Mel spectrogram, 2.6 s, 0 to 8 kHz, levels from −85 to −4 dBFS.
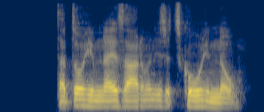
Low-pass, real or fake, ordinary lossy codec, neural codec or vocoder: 7.2 kHz; fake; Opus, 64 kbps; codec, 16 kHz, 0.5 kbps, X-Codec, HuBERT features, trained on LibriSpeech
